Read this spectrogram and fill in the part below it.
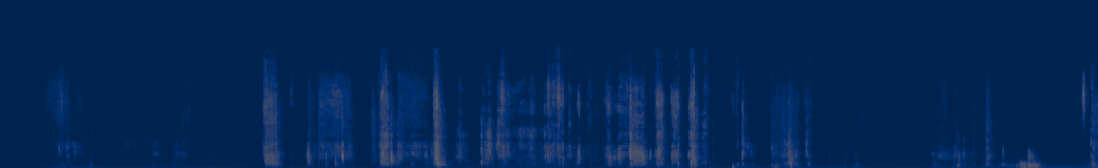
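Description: A Cricut Maker cutting machine cuts a leather earring layer, with an irregular run of close, scratchy rasping and scraping strokes that stop and start over a low steady machine hum.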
